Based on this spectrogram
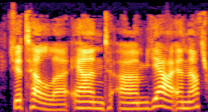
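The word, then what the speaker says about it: Jaitela: But the JT, the JT is the combining element because Gatella is spelled with a J. J A I T E L A. So JT Jatella.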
